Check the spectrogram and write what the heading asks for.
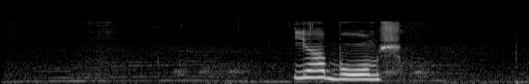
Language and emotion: Russian, sad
